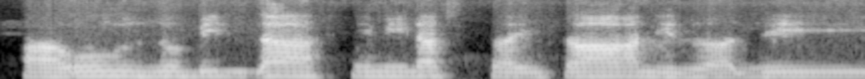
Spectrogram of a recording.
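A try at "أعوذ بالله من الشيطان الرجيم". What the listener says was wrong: এখানে উচ্চারণটা সাইতানির এরকম হয়ে যাচ্ছে, কিন্তু সাইতানির বলা যাবে না, বলতে হবে শাইতানির শ শ এরকম, শাইতানির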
